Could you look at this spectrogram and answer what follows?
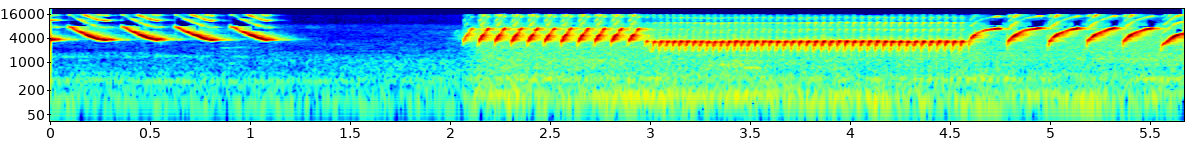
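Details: Belgian canary singing: a run of quick rising whistled notes, a one-second pause, then a bright rapid rattle, a long buzzy trill, and rising upslurred notes at the end.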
